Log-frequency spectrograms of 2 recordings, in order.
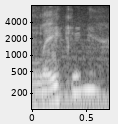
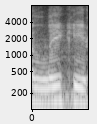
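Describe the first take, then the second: First: The first vowel is an 'ay' sound. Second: The first vowel is a long 'ee' sound. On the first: "to be like a lake" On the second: "like a leaky faucet"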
